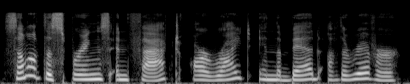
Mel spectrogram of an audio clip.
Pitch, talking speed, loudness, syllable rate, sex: 230 Hz, 205 wpm, -18 LUFS, 4.3 syllables/s, female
